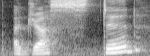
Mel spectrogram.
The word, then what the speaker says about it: adjusted: in adjusted and at we don't really say that D so like the L in always um we actually we're because we're stressing on the J syllable this is the letter a is going to be the uh an unstressed schah sound um and this symbol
